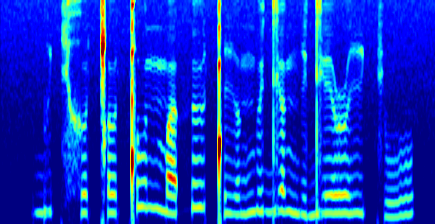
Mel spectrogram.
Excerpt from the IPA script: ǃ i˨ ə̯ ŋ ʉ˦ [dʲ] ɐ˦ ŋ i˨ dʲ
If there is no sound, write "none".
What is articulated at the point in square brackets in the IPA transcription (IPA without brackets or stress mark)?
dʲ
